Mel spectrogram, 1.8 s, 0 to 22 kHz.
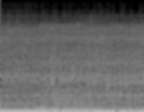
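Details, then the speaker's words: Cat 299D track loader at 2,500 hours, running after hydraulic coupler work, hydraulic oil still below the red mark after adding a gallon: deep steady rumble with a rough growl underneath, hydraulic pump growling from low oil. "Only had a gallon. Yeah, it's low. I can hear it growling."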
